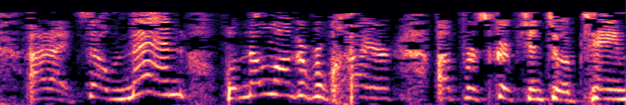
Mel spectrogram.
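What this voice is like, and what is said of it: Usual voice. Nothing is said of it.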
